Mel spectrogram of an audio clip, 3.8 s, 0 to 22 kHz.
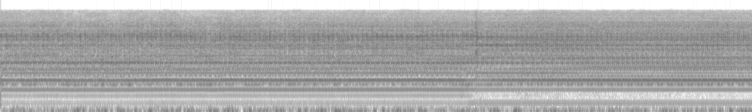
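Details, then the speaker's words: MSI MS-16Q2 gaming laptop at power-on, before CPU fan replacement. A constant raspy, ringing buzz at steady mid pitch as the spinning fan blade scrapes its metal housing, grinding; fan blade scraping. "so the fan is spinning scraping on the blade of the blade is gripping the metal and this is what exactly is happening right now"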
